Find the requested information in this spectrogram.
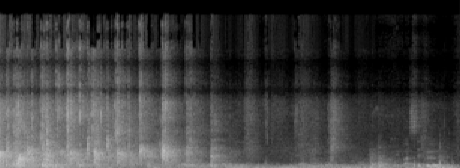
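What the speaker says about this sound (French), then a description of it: "les candidats du CREM, vous applaudissez solennellement aux encadreurs" Exam candidates at a closing ceremony applaud their supervisors: a burst of dense clapping from a group that fades after a few seconds, with talk continuing over the tail.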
